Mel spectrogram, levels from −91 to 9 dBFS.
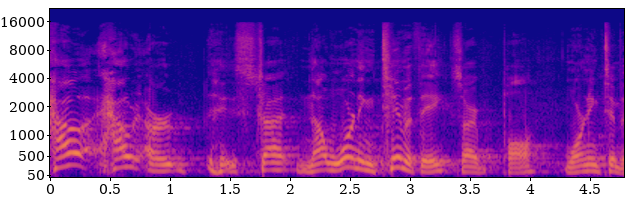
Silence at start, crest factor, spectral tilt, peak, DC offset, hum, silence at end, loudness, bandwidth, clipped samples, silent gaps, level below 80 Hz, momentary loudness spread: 0 s; 14 dB; -5.5 dB/octave; -14 dBFS; under 0.1%; none; 0 s; -28 LUFS; 16 kHz; under 0.1%; none; -68 dBFS; 7 LU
